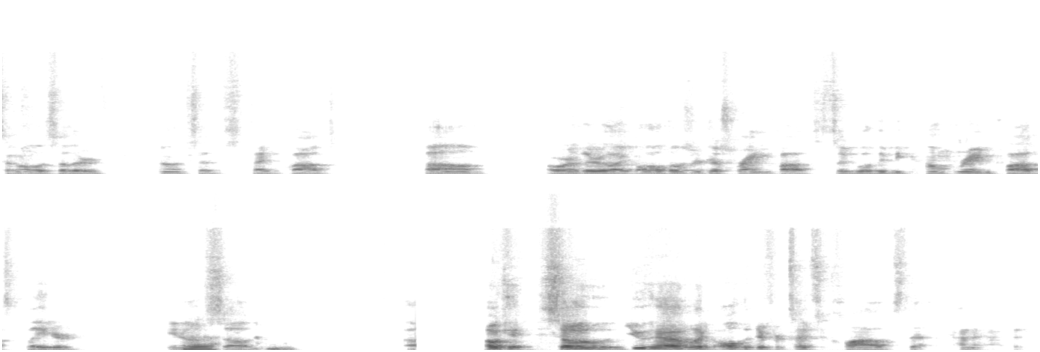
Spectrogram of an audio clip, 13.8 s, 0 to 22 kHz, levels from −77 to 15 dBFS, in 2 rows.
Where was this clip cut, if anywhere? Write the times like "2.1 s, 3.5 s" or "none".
9.7 s

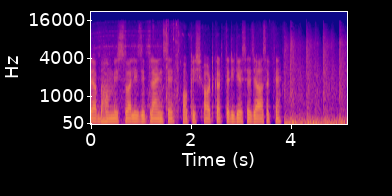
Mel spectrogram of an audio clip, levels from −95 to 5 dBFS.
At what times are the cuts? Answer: 1.7 s, 3.9 s

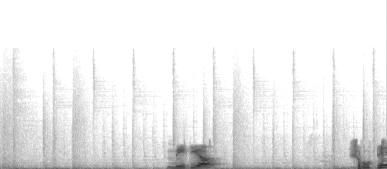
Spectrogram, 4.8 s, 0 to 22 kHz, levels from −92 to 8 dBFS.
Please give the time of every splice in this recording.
none

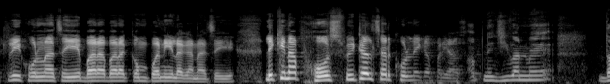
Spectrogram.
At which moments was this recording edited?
4.7 s

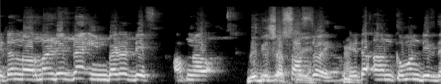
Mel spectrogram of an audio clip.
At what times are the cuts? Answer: none

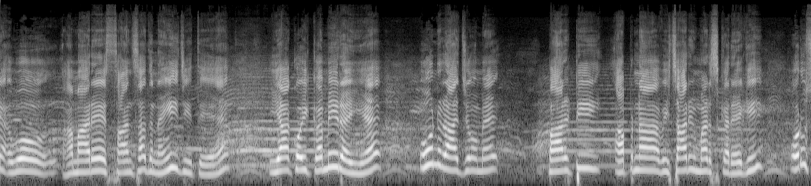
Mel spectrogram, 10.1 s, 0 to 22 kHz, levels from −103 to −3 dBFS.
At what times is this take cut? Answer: none

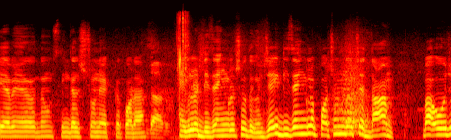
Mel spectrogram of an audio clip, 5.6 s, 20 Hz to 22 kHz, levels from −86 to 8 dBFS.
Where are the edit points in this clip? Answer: 2.1 s

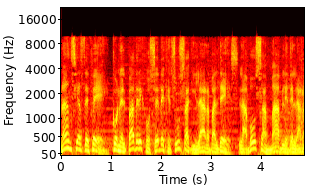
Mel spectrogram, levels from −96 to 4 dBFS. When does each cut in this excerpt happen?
0.9 s, 3.4 s

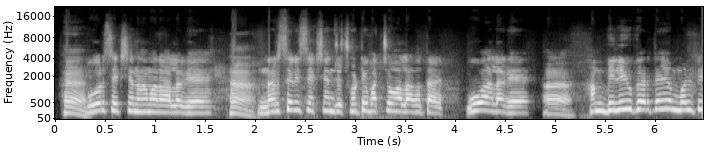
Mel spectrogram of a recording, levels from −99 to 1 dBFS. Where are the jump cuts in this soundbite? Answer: none

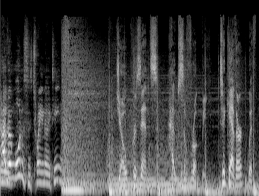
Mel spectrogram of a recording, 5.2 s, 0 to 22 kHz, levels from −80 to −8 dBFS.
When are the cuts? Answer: 1.2 s

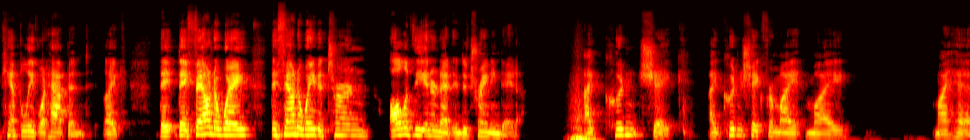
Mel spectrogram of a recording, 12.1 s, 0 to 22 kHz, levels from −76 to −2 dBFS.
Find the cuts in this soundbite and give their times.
7.2 s

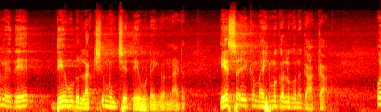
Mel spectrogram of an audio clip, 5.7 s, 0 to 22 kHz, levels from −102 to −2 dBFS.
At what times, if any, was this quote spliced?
none

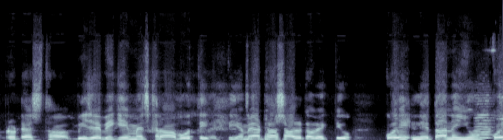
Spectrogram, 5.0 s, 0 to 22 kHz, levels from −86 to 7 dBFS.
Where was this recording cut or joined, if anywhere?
2.3 s

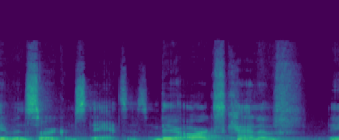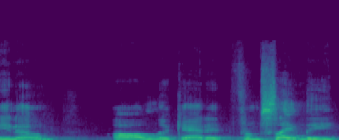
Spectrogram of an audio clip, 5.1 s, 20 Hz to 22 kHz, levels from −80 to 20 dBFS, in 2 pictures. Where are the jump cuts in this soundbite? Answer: 0.9 s

